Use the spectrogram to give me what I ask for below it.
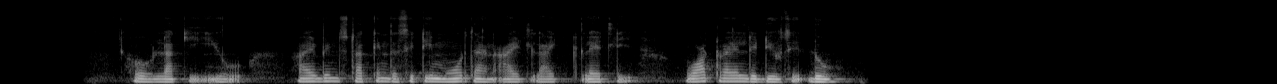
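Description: No technical faults are audible anywhere in it.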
